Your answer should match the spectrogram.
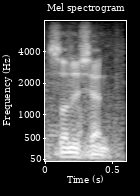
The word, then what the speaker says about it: Sonnichsen: How do you pronounce this? You are the good one. Sonnichsen.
